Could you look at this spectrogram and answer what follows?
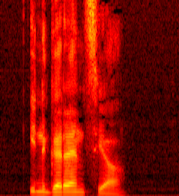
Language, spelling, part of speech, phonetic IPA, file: Polish, ingerencja, noun, [ˌĩŋɡɛˈrɛ̃nt͡sʲja], Pl-ingerencja.ogg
